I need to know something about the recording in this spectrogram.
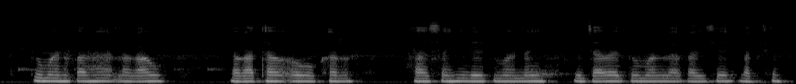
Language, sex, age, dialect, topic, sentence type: Chhattisgarhi, male, 25-30, Western/Budati/Khatahi, agriculture, question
